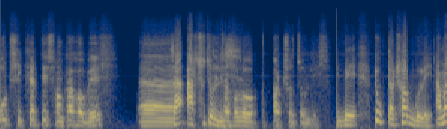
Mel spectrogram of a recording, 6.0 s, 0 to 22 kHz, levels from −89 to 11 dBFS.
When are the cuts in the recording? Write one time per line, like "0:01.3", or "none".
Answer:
0:04.5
